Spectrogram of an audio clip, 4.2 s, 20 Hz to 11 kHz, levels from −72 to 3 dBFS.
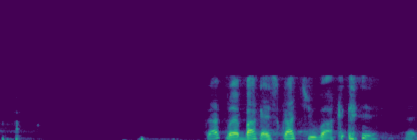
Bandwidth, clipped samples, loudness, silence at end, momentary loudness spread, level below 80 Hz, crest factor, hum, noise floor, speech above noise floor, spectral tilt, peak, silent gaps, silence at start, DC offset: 5.4 kHz; under 0.1%; -22 LUFS; 0 s; 22 LU; -52 dBFS; 24 dB; none; -82 dBFS; 60 dB; -11 dB/octave; 0 dBFS; 1.06-1.16 s; 0.15 s; under 0.1%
